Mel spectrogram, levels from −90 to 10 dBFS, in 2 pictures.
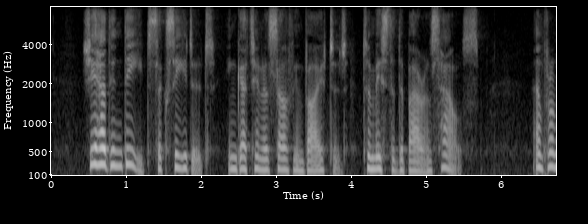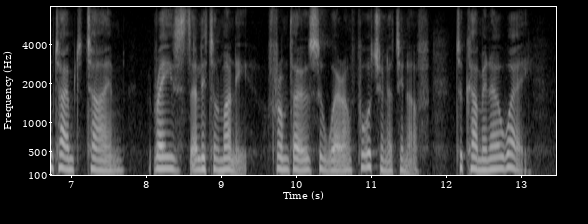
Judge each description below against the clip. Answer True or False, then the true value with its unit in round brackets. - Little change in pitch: False (3.0 semitones)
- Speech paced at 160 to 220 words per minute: False (145 wpm)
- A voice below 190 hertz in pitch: False (195 Hz)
